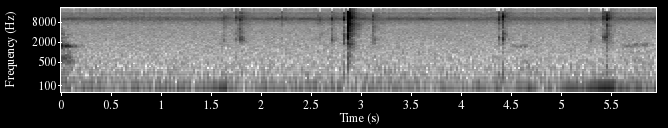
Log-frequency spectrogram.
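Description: Scissors cutting ribbon meant for wrapping a diamond wedding anniversary cake, a few sparse, quiet snips and clicks spaced apart against near silence, with one sharper snip in the middle.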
